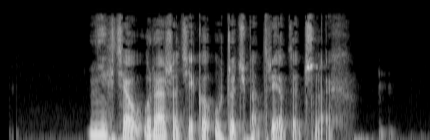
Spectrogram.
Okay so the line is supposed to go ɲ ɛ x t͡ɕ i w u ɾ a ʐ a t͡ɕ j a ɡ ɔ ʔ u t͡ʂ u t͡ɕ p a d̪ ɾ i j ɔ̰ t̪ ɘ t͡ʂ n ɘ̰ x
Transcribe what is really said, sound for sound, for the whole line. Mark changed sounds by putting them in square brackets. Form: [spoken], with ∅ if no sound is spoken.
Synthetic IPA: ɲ ɛ x t͡ɕ [a] w u ɾ a ʐ a t͡ɕ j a ɡ ɔ ʔ u t͡ʂ u t͡ɕ p a [t̪] ɾ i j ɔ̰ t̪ ɘ t͡ʂ n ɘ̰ x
